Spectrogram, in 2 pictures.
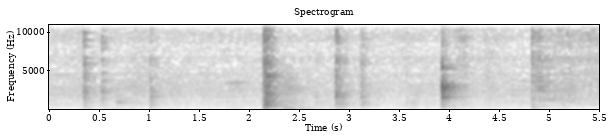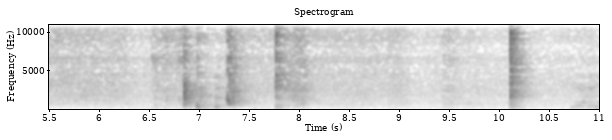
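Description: A spoon clinks and scrapes against a pan as ghee goes in for gajar ka halwa, a string of sharp, close metallic taps and clatters scattered irregularly with quiet gaps between.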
